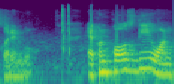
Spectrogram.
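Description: A man speaking Bengali in a lecture, with a short pause around the middle in which two quick sharp clicks sound just before a second in.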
